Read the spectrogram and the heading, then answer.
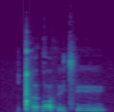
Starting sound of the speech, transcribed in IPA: ǃʰ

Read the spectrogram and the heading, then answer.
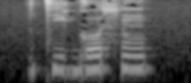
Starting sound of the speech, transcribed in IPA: tʲ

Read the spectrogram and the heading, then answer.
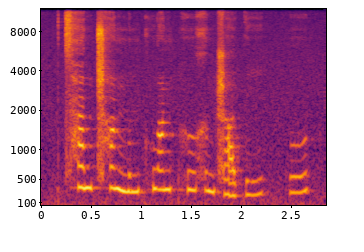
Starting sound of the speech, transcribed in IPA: t͡sʰ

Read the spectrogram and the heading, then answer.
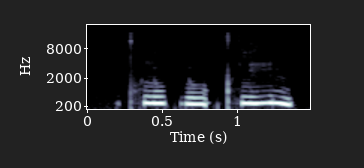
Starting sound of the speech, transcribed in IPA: pʰ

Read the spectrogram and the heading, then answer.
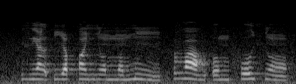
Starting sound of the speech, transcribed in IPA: vʲ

